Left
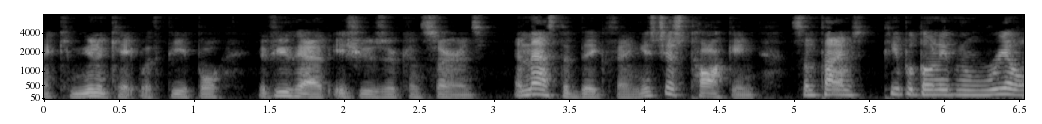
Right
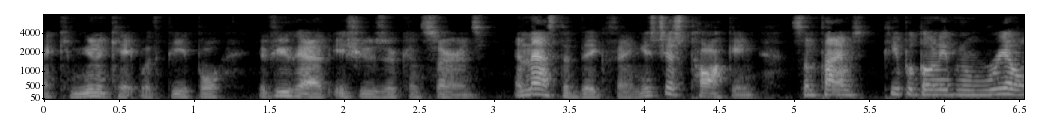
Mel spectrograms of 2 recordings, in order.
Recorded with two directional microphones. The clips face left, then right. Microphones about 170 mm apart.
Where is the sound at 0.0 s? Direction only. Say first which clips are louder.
Left 7 dB; 15° left (ahead or behind).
